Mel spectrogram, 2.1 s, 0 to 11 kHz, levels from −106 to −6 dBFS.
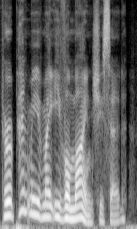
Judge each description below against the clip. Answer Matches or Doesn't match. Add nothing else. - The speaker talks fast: Matches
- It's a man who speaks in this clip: Matches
